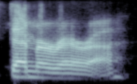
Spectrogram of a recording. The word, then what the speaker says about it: demerara: Yes, it's demerara.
